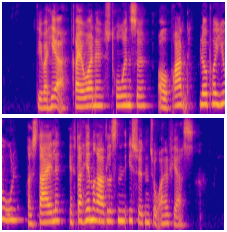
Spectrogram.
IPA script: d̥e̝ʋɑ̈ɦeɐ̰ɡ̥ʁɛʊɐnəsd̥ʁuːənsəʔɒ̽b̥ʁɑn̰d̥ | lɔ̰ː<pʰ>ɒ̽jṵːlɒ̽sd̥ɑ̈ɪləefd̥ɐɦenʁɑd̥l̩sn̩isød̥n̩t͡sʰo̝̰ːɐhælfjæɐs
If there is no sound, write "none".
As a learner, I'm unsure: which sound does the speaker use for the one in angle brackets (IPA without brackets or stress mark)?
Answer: pʰ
